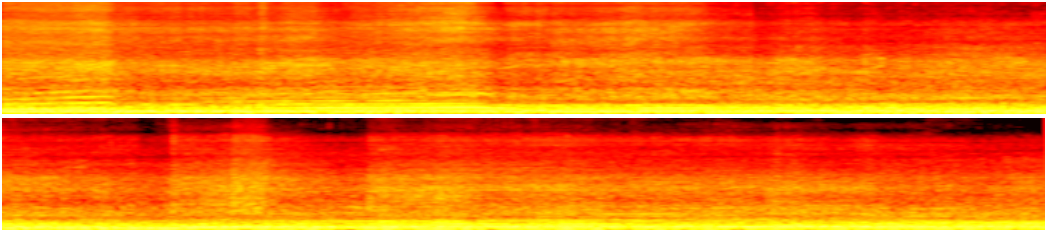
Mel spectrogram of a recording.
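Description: A pack of front-wheel-drive four-cylinder dirt track race cars running together, several engines revving up and down over one another with overlapping rising and falling pitches.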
